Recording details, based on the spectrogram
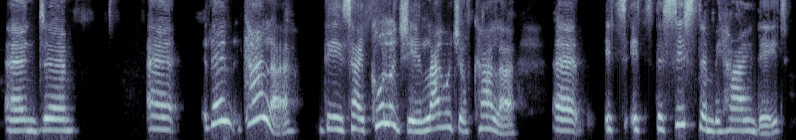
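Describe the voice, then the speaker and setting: A middle-aged woman with a Greek accent, a native Greek speaker, telling her own story as an interview guest in an expressive, wandering way with repeated words. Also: a little high, a little slow, slightly rough, no echo. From Greece. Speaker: interview guest, colour psychologist and teacher.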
